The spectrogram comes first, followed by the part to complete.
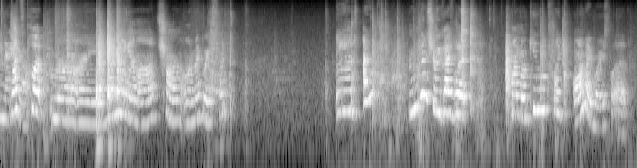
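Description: A young girl's voice making long, drawn-out sounds that carry no clear words, broken by a silence of about two seconds in the middle.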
